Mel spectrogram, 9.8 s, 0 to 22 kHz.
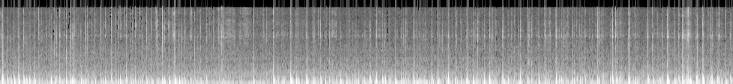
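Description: A long, flat, hollow cardboard Mikado pick-up sticks box is held over the microphone and tapped and scratched with fingertips and nails. The result is a dense stream of quick, dull, hollow thumps centered low around 145 Hz that die away almost instantly, with a faint, high, papery scratching hiss between them.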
